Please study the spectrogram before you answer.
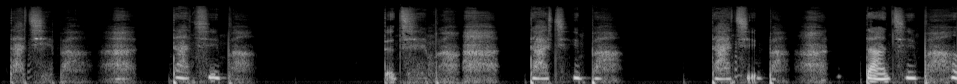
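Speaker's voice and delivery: breathy near-whisper with long pauses; hushed, unhurried intimate murmur; slow, coaxing repetition. A narrator's reading. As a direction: draw each repeat out softly, as if into an ear. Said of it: "喊慢点儿".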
